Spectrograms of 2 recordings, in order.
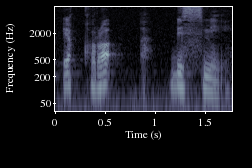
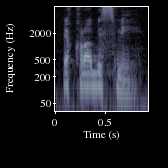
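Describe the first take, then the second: First: The glottal stop after iqra is clearly sounded. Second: The glottal stop after iqra is left out. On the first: The speaker calls it right. "but we want to hear you say" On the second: The speaker calls it wrong. "Sometimes there's a tendency just to skip that letter and say"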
